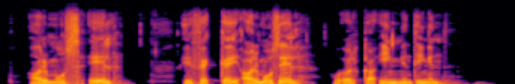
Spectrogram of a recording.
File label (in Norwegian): "armos'el", Numedalsmål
